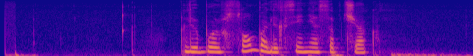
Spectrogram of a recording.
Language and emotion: Russian, neutral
